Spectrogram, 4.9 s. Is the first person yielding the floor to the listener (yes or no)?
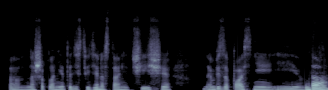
yes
